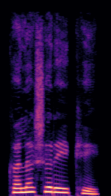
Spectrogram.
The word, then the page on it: ಕುಲಸಾರಿಕೆ: kulasārike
